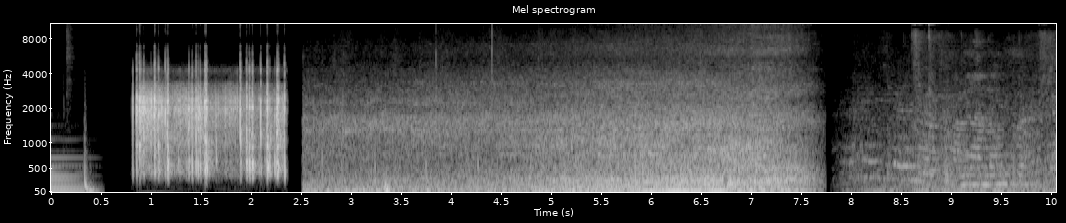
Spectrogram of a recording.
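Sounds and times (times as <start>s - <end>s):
street traffic noise: 2.5s - 10.0s
passing car rumble: 2.6s - 7.8s.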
